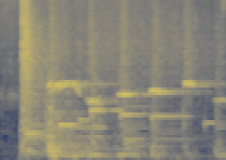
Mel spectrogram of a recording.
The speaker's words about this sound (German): woher die fröhliche gepfiffene Schlussmusik kommt, die wir am Ende jeder kein Mucks Folge spielen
